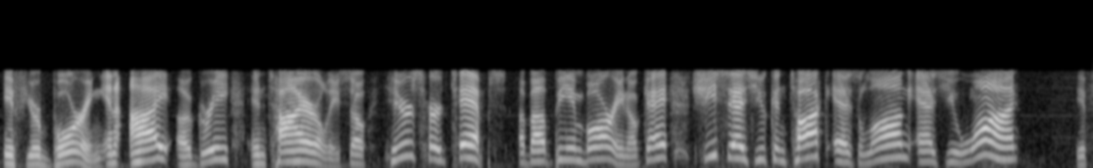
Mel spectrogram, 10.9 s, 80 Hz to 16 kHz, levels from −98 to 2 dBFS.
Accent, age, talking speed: American, 50-69, 145 wpm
